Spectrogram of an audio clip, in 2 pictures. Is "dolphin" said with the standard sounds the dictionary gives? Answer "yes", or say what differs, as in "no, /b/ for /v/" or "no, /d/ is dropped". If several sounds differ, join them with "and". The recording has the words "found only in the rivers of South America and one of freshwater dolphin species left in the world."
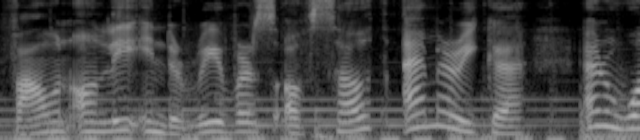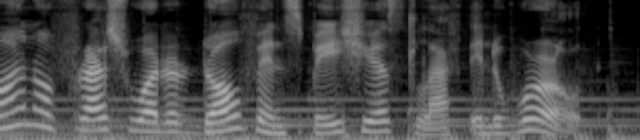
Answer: yes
